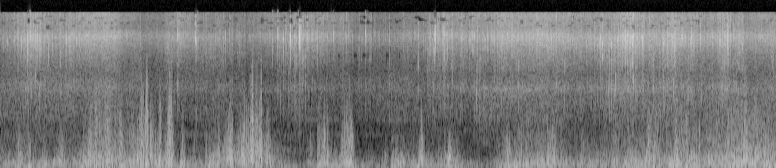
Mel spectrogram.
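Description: Strong, gusty blizzard wind on the Postăvarul massif in Romania roars and buffets steadily for the whole stretch, with rumbling low-end noise rising and falling in surges.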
